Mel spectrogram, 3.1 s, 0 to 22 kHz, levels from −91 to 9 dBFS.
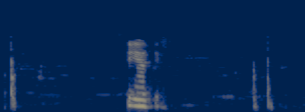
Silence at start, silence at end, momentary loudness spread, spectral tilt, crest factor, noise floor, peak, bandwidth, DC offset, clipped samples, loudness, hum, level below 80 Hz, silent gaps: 0.1 s; 0.5 s; 24 LU; -2.5 dB/octave; 24 dB; -83 dBFS; -18 dBFS; 5.4 kHz; under 0.1%; under 0.1%; -36 LUFS; none; under -90 dBFS; none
